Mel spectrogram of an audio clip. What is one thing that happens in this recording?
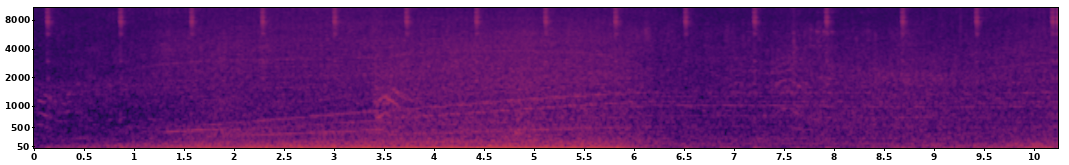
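A bus engine rumbles and revs up as the bus pulls away.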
